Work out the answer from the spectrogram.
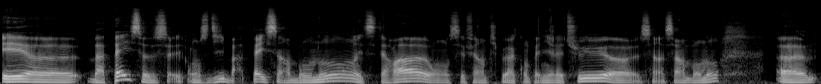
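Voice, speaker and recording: A man's voice: fairly low pitch, lively intonation, moderate pace, creaky. A man in his forties from Canada, chatting informally as an interview guest and explaining his points with examples. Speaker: startup cofounder guest. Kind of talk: casual conversational interview.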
